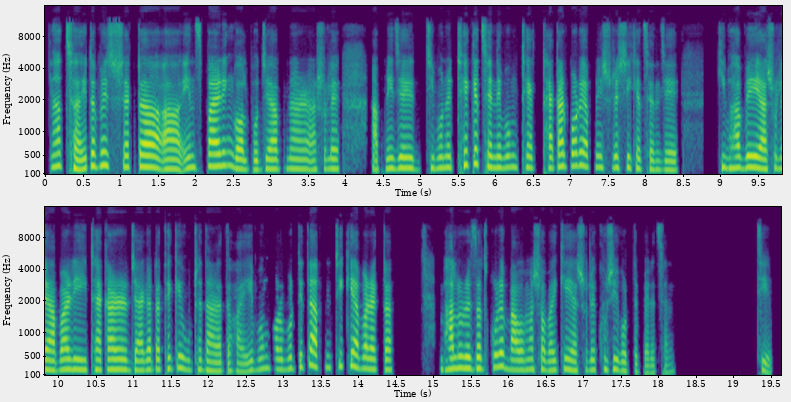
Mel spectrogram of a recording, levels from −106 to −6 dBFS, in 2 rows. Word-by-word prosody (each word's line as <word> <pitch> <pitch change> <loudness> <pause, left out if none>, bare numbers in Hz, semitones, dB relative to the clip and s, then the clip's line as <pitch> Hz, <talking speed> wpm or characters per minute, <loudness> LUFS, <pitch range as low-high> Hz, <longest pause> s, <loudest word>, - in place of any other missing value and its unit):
আচ্ছা, 255 -2 0
এটা 265 +5 +3
বেশ 280 -3 +2 0.2
একটা 250 +2 0 0.3
আ - - +5 0.3
inspiring 260 +3 +3
গল্প 200 -2 +2 0.2
যে 210 - -1
আপনার 205 0 -4 0.2
আসলে 205 +1 -4 0.6
আপনি 210 +3 -5
যে 230 - +4 0.3
জীবনে 225 +1 -1
ঠেকেছেন 290 -4 +1
এবং 235 +1 -3 0.2
ঠে 240 - -1 0.2
ঠেকার 250 +3 +3
পরে 270 +1 +2
আপনি 240 0 -9
আসলে 230 +1 -4
শিখেছেন, 210 -4 -4
যে 185 - -2 0.7
কিভাবে 230 0 +1 0.2
আসলে 215 +1 -2
আবার 210 +2 +2
এই 210 - 0
ঠেকার 215 +1 +3 0.2
জায়গাটা 210 +2 0
থেকে 235 +1 -3
উঠে 205 +1 -7
দাঁড়াতে 180 -1 -2
হয় 170 -2 -6
এবং 215 +3 -7
পরবর্তীতে 220 +6 -4
আপনি 255 0 -13
ঠিকই 290 +1 -3
আবার 235 -1 +1
একটা 215 0 -4 0.8
ভালো 225 +3 +2
রেজাল্ট 235 -1 +1
করে 265 +2 +2
বাবা-মা 205 +1 0
সবাইকেই 205 +1 -2
আসলে 205 +2 -8
খুশি 220 0 -5
করতে 175 -2 -7
পেরেছেন। 145 +1 -12 1.2
জি। - - -7
220 Hz, 145 wpm, -22 LUFS, 205-240 Hz, 1.2 s, আ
